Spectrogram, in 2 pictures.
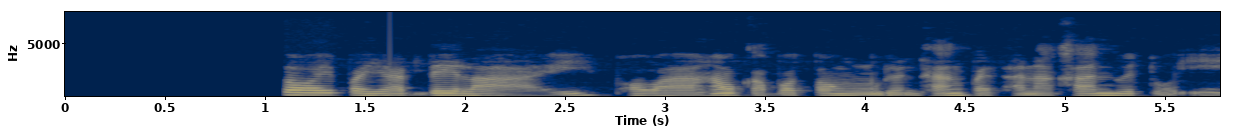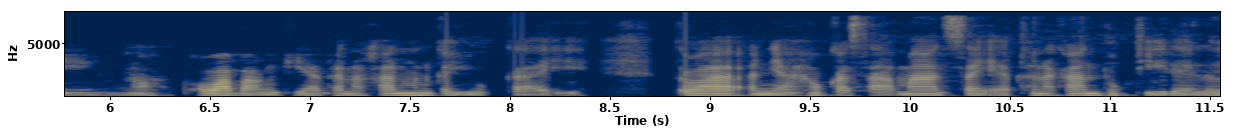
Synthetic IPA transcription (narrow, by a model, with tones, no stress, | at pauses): sɔː˧˩jpa˨˩jʔa˧t̪̚da˧˥˩jlaː˨˦jpʰɔ˧waː˧ɦa˧˩˨wka˧˩bɔː˧˦t̪ɔ˧˥˩ŋdɤː˨nt̪ʰa̰ː˧˥˨ŋpa˨˩jt̪ʰa˧naː˧˥˨kʰaː˧˥˨ndu˧˩ə˨jt̪u˨˩ɐʔeː˨˩ŋnɔ˧˥pʰɔ˧waː˧baː˨˩ŋt̪ʰiː˧˨a˧˩t̪ʰa˧aː˧˨kʰa˧˥˨nma˧˥˨nka˧˩juː˧˩ka˨˩jt̪ɛ̰ː˧˩waː˧ʔa˨˩nːi˧˨ɦa˧˥˩wka˧˩saː˨˦maː˧˩t̪̚sa˧˩jʔɛ̰˧p̚t̪ʰa˧naː˧˥˩kʰaː˧˥˨t̪ʰu˧k̚t̪ʰiː˧˩da˧˩jlɤː˧˨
